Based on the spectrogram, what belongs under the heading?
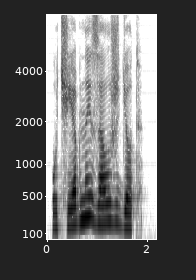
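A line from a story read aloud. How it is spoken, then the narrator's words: Calm. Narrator (Russian): спокойно произнес Дзирт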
